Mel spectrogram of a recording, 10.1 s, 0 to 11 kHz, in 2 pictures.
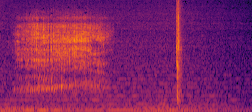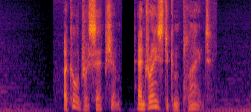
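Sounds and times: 
low rumbling growl over a phone call: 0.2 - 2.3
raspy heavy breathing over a phone call: 0.2 - 2.3
sharp click: 3.4 - 3.8
speech: 6.3 - 9.3.

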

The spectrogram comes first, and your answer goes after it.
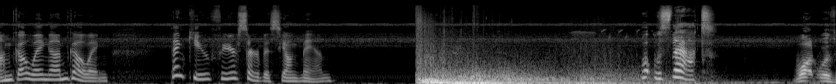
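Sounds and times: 
speech: 0.0 - 3.4, 6.4 - 7.2, 7.9 - 8.3
explosion: 4.2 - 7.7
heavy sustained low rumble: 4.2 - 7.9.

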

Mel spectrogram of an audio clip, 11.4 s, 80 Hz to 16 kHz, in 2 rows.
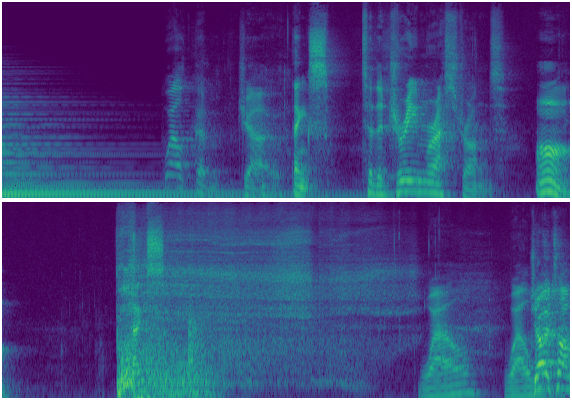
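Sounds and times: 
speech: 1.6 - 5.8, 6.9 - 7.9, 9.9 - 11.3
fizzing hiss sound effect of a genie emerging: 6.8 - 9.9.

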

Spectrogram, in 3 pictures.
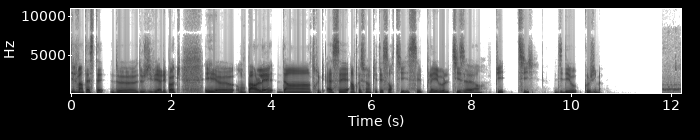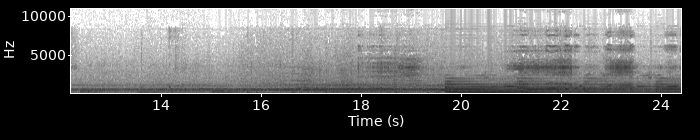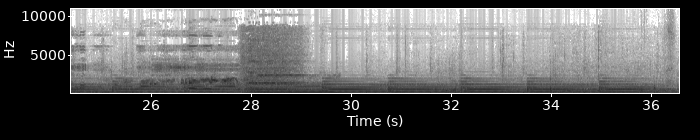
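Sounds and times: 
speech: 0.0 - 10.7
bells tolling in a video game excerpt: 14.0 - 36.5.

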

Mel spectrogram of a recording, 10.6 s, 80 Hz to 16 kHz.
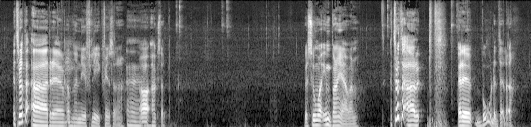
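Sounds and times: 
soft hum: 0.0 - 10.6
speech: 0.2 - 3.5, 6.1 - 7.2, 7.8 - 10.4
computer mouse clicks: 3.4 - 5.7, 7.6 - 7.9, 9.0 - 9.2.

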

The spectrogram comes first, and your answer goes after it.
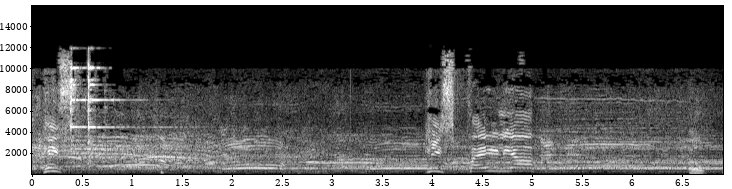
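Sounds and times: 
MPs shouting and jeering in a parliamentary chamber: 0.0 - 6.9.

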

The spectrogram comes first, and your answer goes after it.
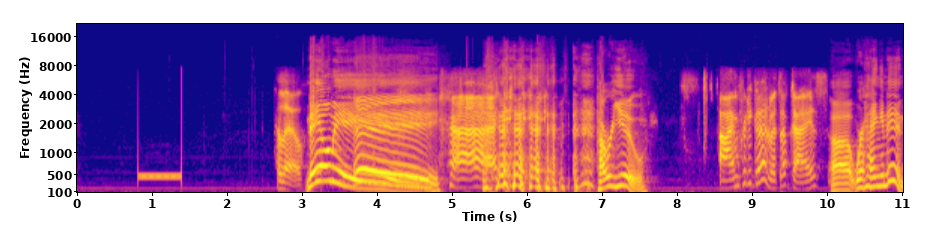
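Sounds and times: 
low constant hum: 0.0 - 11.0
steady electronic phone line tone: 0.8 - 1.4
speech: 2.6 - 11.0
laughter: 3.7 - 7.0.

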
